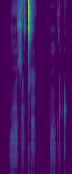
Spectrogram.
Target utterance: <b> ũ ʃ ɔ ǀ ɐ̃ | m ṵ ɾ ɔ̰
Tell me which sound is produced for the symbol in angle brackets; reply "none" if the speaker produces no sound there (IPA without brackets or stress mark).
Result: b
